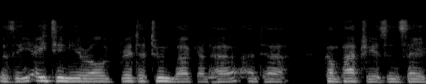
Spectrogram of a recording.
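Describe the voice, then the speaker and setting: Speaking with fairly even intonation, a man with a fairly high pitch and a dark, mellow, somewhat breathy tone is heard in a dry, close sound with no echo. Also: quiet background. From Germany, Ruhr area (Essen). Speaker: ecologist and author. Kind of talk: interview.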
